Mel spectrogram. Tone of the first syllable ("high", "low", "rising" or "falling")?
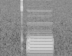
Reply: high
